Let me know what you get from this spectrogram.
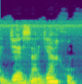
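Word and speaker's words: ישעיהו: Nosotros lo pronunciamos así, pero en hebreo se diría Yesayahu, que quiere decir Dios es salvación.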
